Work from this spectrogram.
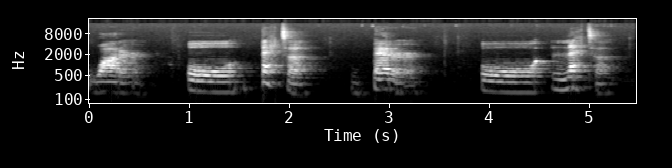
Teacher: particularly when t appears in the middle of the word. In some cases, you'll hear it sounded like a d in America.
